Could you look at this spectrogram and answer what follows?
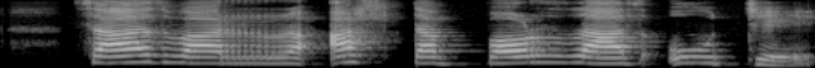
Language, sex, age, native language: Icelandic, female, 8, Icelandic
